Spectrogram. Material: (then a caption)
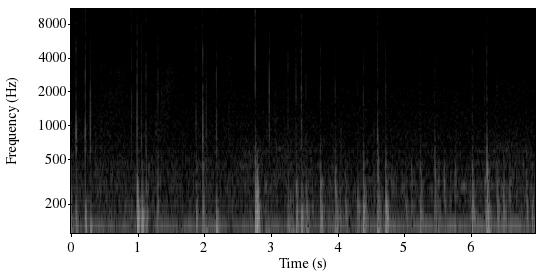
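Paper. Fingertips and nails of both hands tap rapidly on the glossy card cover of a softcover mandala coloring book lying flat. The result is a quiet, uneven patter of dull, low thumps, with occasional sharper, brighter nail clicks that stop almost instantly.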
